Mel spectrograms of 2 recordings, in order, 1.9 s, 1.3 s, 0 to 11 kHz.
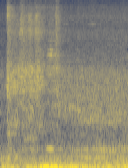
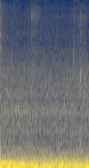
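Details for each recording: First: Hyundai Getz petrol 12-valve that had hard starting and high idle, after new sensor; short crank catches at once in one click and settles into a steady even idle, no longer hard starting. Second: Hyundai Getz petrol, warm with A/C on, with hard starting and an idle that varies when cold or warm: engine drone sits too high even in neutral with no throttle.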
